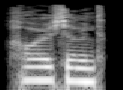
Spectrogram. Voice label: "heuchelnd", German; adjectives

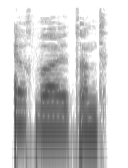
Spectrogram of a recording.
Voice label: "erweiternd", German; adjectives

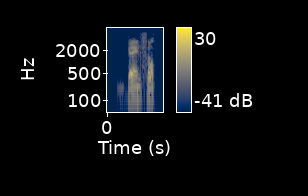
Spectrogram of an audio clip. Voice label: "gainful", English; adjectives

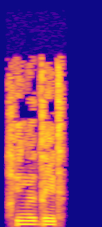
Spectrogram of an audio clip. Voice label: "hingedreht", German; adjectives

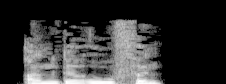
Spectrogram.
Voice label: "angerufen", German; adjectives

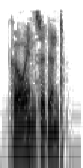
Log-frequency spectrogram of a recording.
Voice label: "coincident", English; adjectives

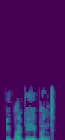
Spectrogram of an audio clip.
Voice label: "übergebend", German; adjectives

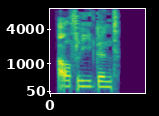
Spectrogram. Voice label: "auffliegend", German; adjectives

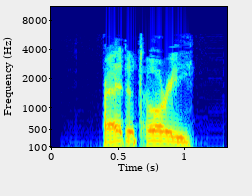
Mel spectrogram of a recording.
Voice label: "predatory", english; adjectives

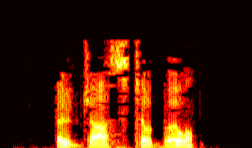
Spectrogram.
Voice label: "adjustable", English; adjectives

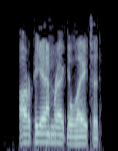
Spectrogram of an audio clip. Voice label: "RPM-regulated", english; adjectives

